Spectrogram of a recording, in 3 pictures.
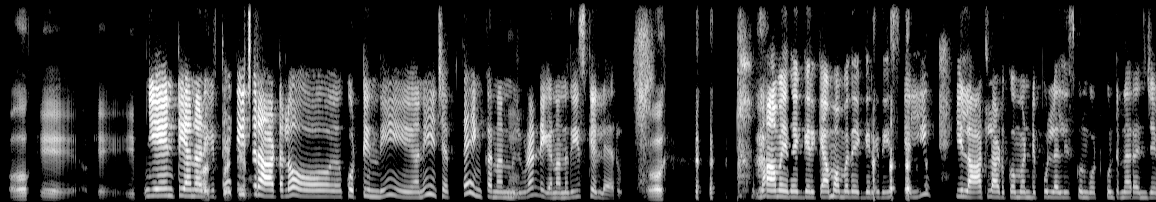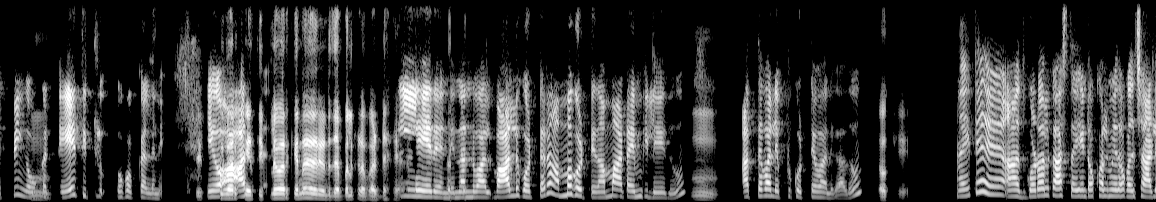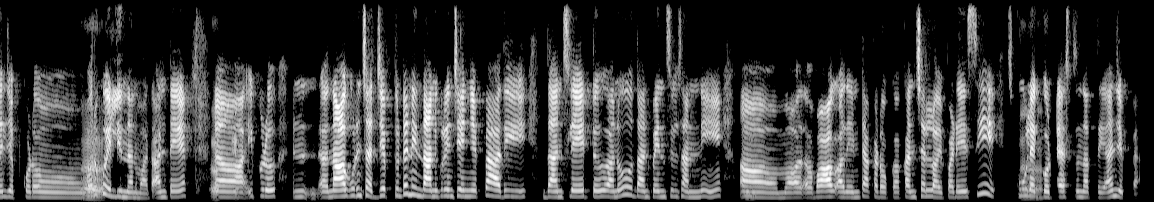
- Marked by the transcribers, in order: in English: "మార్క్స్"; in English: "టీచర్"; sniff; laugh; laughing while speaking: "తిట్లు వరకే, తిట్ల వరకే‌నా? రెండు దెబ్బలు కూడా పడ్డాయా?"; in English: "స్లేట్"; in English: "పెన్సిల్స్"
- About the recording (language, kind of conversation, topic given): Telugu, podcast, మీ చిన్నప్పట్లో మీరు ఆడిన ఆటల గురించి వివరంగా చెప్పగలరా?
